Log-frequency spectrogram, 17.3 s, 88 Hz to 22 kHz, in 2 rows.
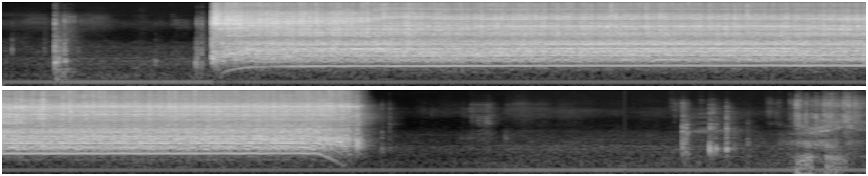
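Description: Mr. Coffee 12-cup electric coffee grinder, model IDS77, grinding beans to a coarse setting: a loud, steady high-pitched motor whine with gritty rattle runs about ten seconds, then stops abruptly, followed by a few faint handling knocks.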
